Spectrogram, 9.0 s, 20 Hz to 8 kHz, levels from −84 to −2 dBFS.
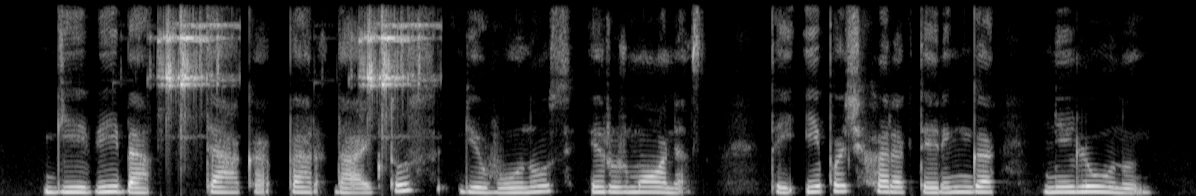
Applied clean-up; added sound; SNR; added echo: none; Chime; 3 dB; none.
